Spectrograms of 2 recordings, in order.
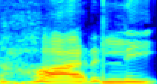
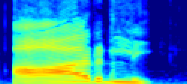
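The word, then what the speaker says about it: early: नाउ आर्ली, इट्स नॉट हार्ली, इट्स आर्ली, आ ओ की आवाज आती है।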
